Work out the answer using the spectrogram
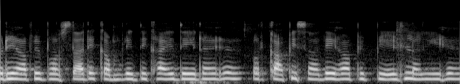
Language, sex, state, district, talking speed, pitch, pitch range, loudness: Hindi, female, Uttar Pradesh, Jyotiba Phule Nagar, 235 wpm, 250 Hz, 245-255 Hz, -15 LUFS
